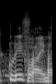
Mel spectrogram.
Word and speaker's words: Kluivert: Kluivert apa Kluivert bacanya?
